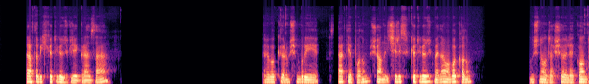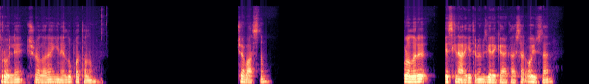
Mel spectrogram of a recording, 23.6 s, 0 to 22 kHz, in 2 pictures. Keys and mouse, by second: 0.2 3, 0.5 click, 2.3 click, 3.9 click, 5.5 click, 5.8 1, 10.0 click, 11.6 ctrl+click, 13.7 ctrl+click, 15.9 3, 20.6 1.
